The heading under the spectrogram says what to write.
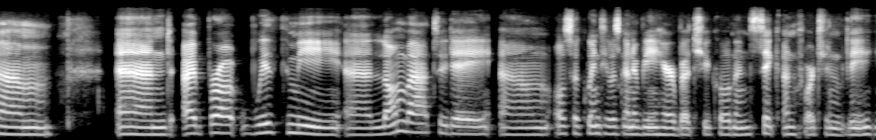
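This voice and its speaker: Monotone, flat intonation at a fairly slow pace over a quiet background. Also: woman, fairly low pitch for a woman. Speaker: youth worker; presenter. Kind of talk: webinar presentation. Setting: video call. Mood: friendly, slightly nervous. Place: home room. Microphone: video call.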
